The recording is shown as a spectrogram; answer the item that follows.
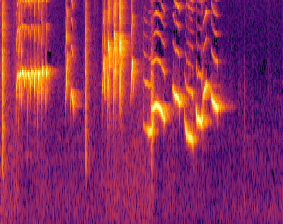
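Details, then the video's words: White-rumped shama singing to provoke other shamas: a quick high buzzy trill, sharp clicks and burry notes, then a sequence of clear looping whistles sliding up and down. "Murai Batu Lain Dijamin Langsung Respon dan Nyambar Bunyi, Coba Saja Putar || Voice of Murai Batu"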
